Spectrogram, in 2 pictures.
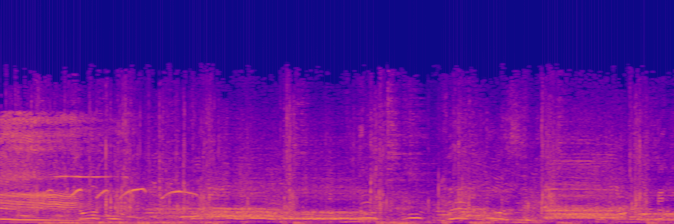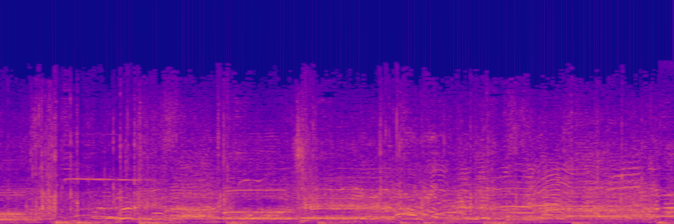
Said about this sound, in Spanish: ¡Campeonas, campeonas, campeonas! ¡Grita la gente!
